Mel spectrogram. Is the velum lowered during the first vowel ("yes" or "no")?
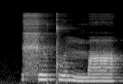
no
